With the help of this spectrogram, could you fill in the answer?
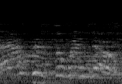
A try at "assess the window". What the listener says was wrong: It's assess the window. You put the wrong emphasis on the wrong syllable.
